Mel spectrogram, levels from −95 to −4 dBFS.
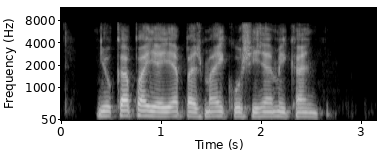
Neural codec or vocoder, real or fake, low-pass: codec, 16 kHz, 4.8 kbps, FACodec; fake; 7.2 kHz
